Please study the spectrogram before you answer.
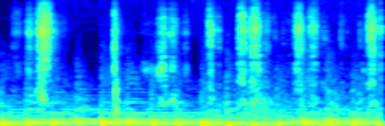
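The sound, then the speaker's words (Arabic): A pen scratches across paper as someone writes down Swiss bank account numbers by hand, giving many short, faint strokes in an uneven rhythm over a low, steady hum. “اكتب لي هنا كل أرقام حساباتك في سويسرا”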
